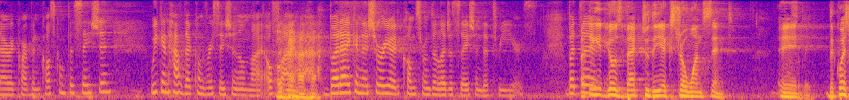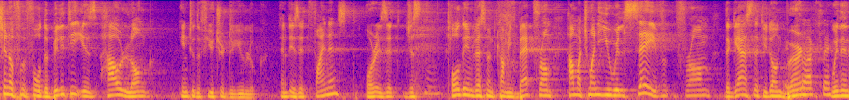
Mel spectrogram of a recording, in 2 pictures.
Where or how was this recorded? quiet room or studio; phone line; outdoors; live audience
live audience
